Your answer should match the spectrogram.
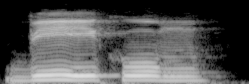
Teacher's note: Bunyi nun kepada bunyi mim yang nipis. Bibirnya dibiarkan renggang sedikit. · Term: hukum iqlab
